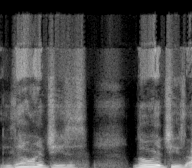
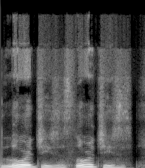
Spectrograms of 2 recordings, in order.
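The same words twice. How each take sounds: First: Grandmother praying. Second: Said in the usual way. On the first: Retold or imitated. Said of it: "my grandmother used to say that". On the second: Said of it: "I was like".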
